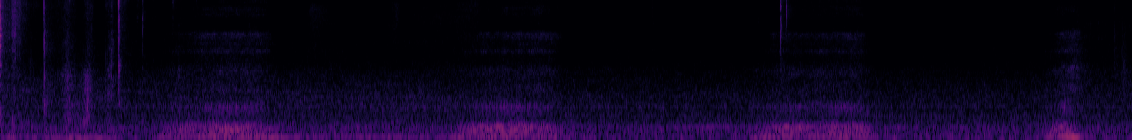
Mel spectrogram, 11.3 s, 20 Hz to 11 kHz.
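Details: A person sleeping behind a medical student during a study-with-me recording snores: low, rumbling, slightly distant snores about 20 a minute, with page and desk noises at the start and a short snort at the end.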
